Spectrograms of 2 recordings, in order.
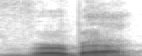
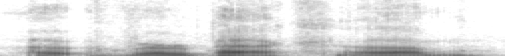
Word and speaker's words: VRBPAC: Is it VRBAC? VRBAC? VRBAC? How does it normally pronounce? VRBPAC, Vaccines and Related Biologicals Advisory Committee. And that's VRBPAC.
